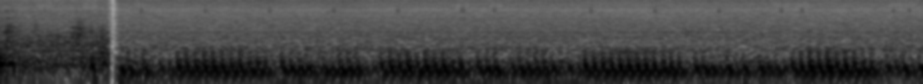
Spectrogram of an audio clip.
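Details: Grey tabby female foster cat, on her fifteenth day in a home, coming out of hiding from a cat tower while a person is in the room; a steady, low, rhythmic purr pulses in even cycles after a brief click at the start.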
